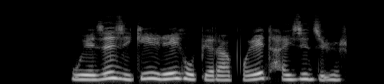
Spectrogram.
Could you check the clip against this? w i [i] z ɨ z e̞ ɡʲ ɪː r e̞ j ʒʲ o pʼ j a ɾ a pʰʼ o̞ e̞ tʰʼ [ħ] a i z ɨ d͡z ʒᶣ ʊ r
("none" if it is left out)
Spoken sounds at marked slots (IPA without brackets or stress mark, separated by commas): a, ħ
